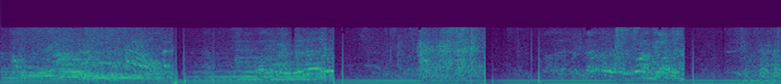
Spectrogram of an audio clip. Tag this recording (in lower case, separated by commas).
music, speech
